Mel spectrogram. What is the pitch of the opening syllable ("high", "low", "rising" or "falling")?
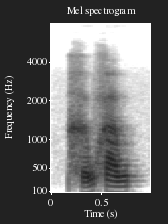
rising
